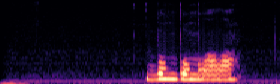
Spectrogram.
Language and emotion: Russian, neutral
